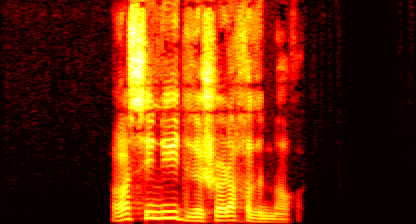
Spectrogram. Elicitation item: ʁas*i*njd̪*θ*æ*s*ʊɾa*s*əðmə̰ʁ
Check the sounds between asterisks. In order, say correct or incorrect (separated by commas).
correct, incorrect, incorrect, incorrect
